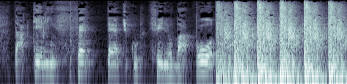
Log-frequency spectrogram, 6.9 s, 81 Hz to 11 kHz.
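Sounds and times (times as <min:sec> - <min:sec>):
speech: 0:00.3 - 0:05.6
silver .22 revolver gunshots: 0:04.3 - 0:06.9.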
